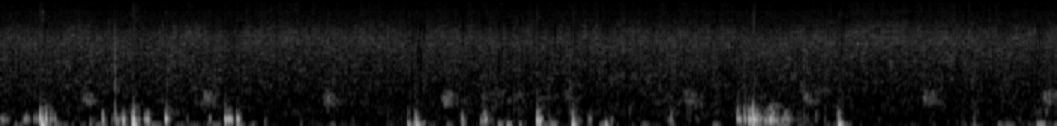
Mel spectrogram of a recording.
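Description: Irregular low gurgles, rumbles and clicks in scattered bursts with quiet gaps: ordinary bowel sounds of an empty, growling stomach.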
